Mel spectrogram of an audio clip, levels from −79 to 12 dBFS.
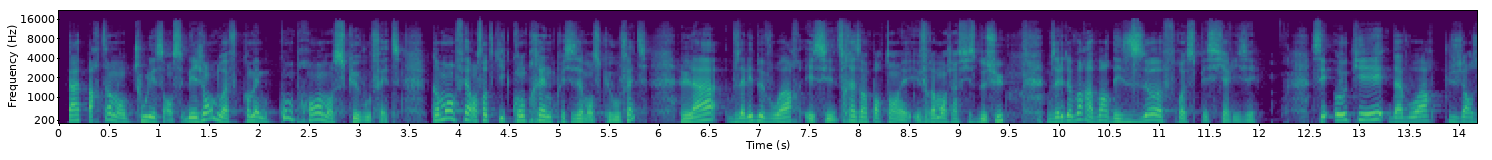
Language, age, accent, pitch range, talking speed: French, 30-49, French, 130-175 Hz, 205 wpm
